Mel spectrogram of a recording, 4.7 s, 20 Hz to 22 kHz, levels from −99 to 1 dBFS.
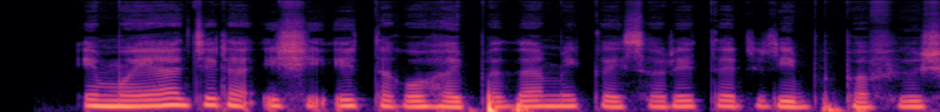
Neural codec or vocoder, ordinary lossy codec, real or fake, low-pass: vocoder, 44.1 kHz, 128 mel bands every 512 samples, BigVGAN v2; none; fake; none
